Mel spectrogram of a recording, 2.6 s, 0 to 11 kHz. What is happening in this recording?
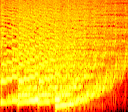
Computer Bubble A2
computer, bubble, 8-bit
